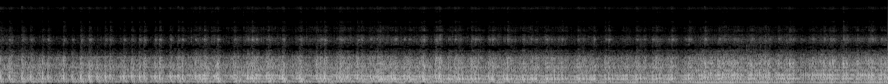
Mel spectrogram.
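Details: Tigershark PWC two-stroke after replacing the engine-to-driveshaft rubber coupler with a machined Yamaha coupler: busy idle, steady and even with no clunking from the driveline; runs normally.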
